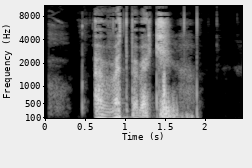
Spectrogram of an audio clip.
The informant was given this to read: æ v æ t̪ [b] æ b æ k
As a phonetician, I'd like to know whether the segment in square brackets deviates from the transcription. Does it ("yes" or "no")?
no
